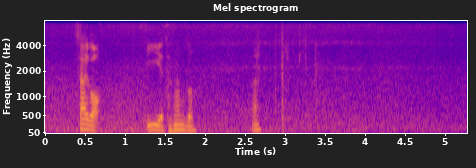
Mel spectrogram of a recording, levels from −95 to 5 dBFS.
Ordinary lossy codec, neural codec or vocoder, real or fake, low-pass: none; codec, 16 kHz, 6 kbps, DAC; fake; 7.2 kHz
